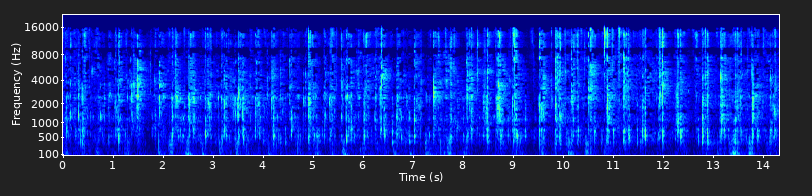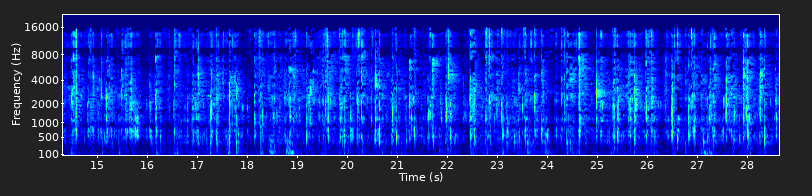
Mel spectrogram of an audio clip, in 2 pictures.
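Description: French bulldog eating soft meat and vegetables in broth from a glass bowl: a fast, unbroken run of wet chewing, smacking and lapping clicks.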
